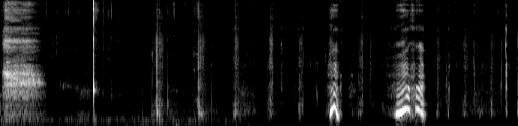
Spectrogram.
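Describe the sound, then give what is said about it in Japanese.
Crisp crunching bites and chewing of a raw carrot come as a few scattered sharp crunches, with a breathy sigh at the start and a couple of short voiced murmurs between bites. “人参からいただきます。”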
